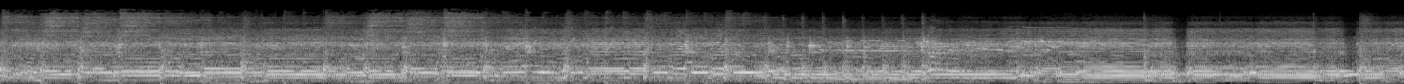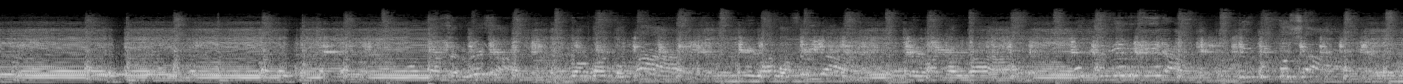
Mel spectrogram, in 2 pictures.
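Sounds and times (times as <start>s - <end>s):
rock band playing: 0.0s - 28.0s.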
